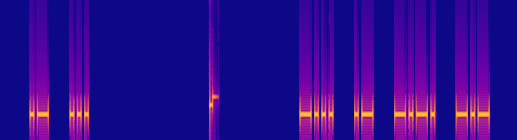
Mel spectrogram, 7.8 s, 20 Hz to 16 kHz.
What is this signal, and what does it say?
Morse code, heard as a keyed tone, about 22 wpm, spaced as for 16 wpm, 700 Hz. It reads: AS BACK
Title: 2x Character Spacing - Top 300 Words - 22wpm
